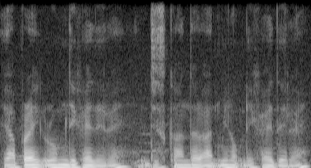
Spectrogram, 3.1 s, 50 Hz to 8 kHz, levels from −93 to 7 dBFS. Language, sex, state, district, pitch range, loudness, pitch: Hindi, male, Arunachal Pradesh, Papum Pare, 100-110 Hz, -13 LUFS, 105 Hz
